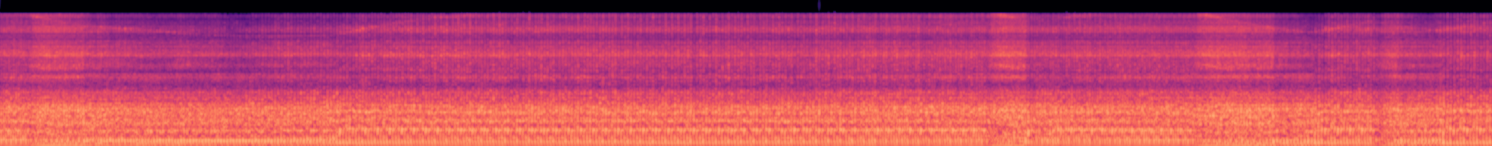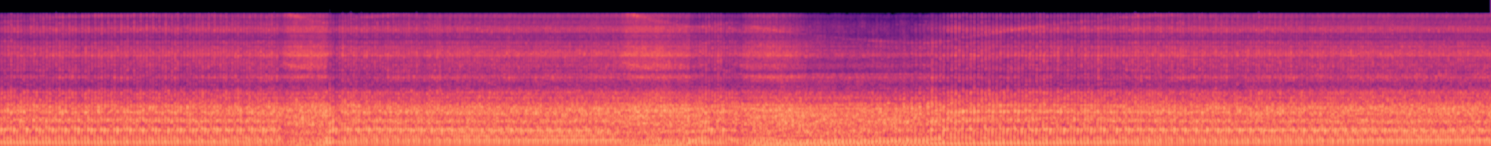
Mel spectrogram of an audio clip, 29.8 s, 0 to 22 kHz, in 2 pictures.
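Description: Caterpillar D7E bulldozer's diesel engine running under load while pushing dirt, heard from the operator's seat. The engine note shifts several times as the load changes.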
